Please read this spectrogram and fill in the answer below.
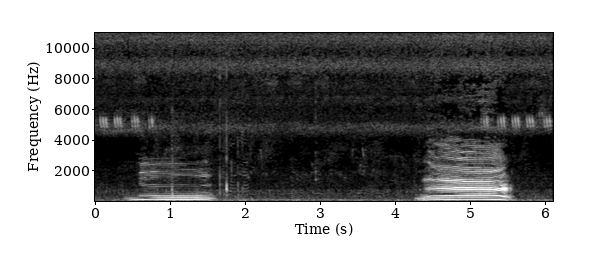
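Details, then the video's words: Two drawn-out, rich harmonic moos about four seconds apart from tame cattle being led to a wide pasture in the countryside, each tapering downward at the end, with a faint pulsing insect chirp in the background. "Suara Lucu Sapi"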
